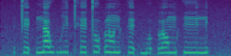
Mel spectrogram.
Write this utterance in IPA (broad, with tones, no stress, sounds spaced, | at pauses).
t̪ e˨ t̚ n̪ a˦ w b i˧ t̪ʰ e˧ t̪ o˦ ʔ l ɔ̃˧ n k e˨ ʔ b o˨ ʔ l ɔ˧ m k ĩ˧ n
